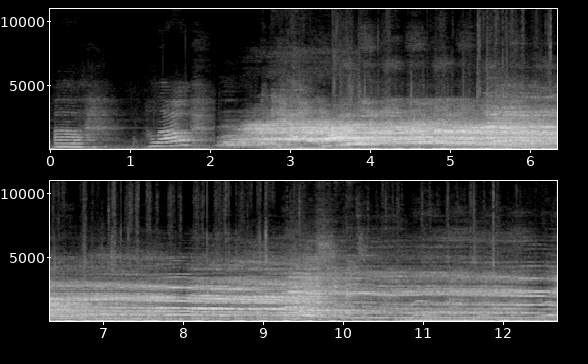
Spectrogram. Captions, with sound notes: Uh… hello…? [screech] What the hell? OH SHIT!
